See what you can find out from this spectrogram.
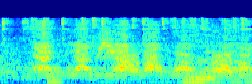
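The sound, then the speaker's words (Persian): Dogs bark and yip in quick succession, a run of short, mid-pitched barks mixed with whimpering tones that continues from start to finish. “ای وای، این سگا از کجا اومدن؟”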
